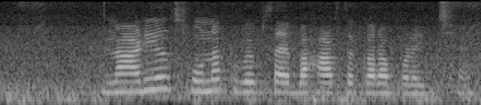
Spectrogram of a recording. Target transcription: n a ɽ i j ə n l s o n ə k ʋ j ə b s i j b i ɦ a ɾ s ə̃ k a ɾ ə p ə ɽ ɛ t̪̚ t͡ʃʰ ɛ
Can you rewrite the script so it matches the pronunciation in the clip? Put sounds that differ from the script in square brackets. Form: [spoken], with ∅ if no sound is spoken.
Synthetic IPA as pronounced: n a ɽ i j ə [∅] l s o n ə k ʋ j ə b s [a] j b [a] ɦ a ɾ s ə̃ k [ə] ɾ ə p ə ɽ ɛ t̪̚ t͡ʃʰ ɛ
